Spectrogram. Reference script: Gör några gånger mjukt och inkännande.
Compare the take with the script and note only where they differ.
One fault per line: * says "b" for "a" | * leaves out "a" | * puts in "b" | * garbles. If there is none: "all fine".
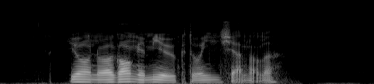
all fine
